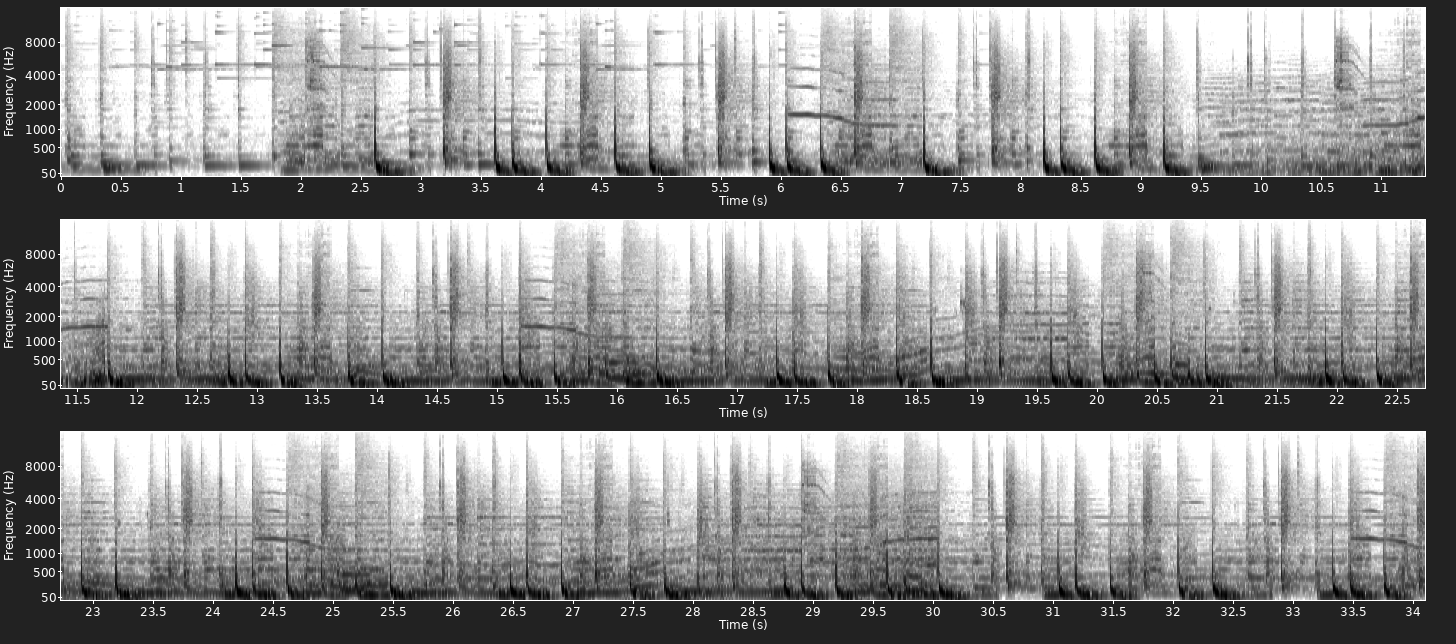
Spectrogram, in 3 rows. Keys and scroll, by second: 6.4 [, 9.0 ctrl+space, 9.1 ctrl+space, 10.2 [, 14.3 2, 20.4 space, 21.8 ], 24.5 space, 24.9 space, 28.6 space, 29.8 space, 33.3 space, 33.6 space.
